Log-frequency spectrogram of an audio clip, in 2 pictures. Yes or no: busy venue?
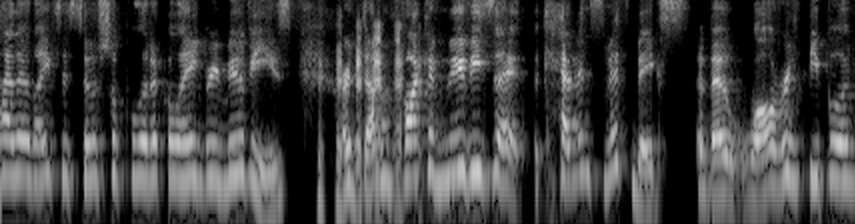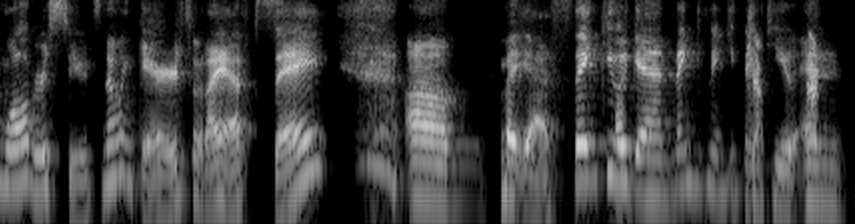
no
